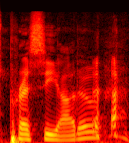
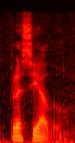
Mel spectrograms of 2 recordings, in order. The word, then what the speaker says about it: Preciado: Well, that's the white name or white way to pronounce my name is Preciado, but my last name is Spanish, so it's Preciado.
